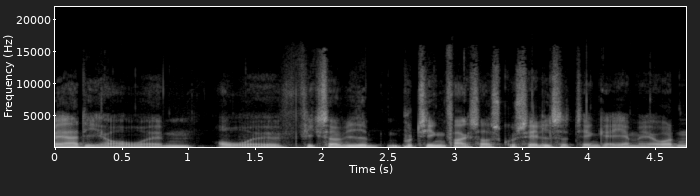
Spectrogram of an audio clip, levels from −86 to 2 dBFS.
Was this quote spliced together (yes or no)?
yes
